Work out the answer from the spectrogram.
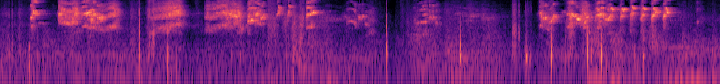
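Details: Colony of lovebirds with bursts of harsh, high squeaky chatter alternating with clicks and fluttering noises, then a final run of rapid shrill chirps.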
